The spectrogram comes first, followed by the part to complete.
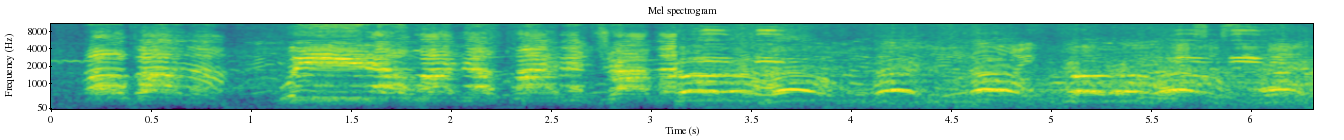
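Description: A crowd of marchers chanting and shouting together. From about three seconds in, the chant falls into an even rhythm of repeated syllables.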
